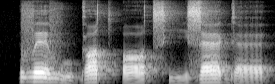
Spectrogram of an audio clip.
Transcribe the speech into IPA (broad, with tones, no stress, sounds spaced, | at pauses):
v ɛ˥ v u˩ ɡ ɑ˥ t͡sʼ ɑ˩ t͡sʰ i˩ z æ˥ ɡ æ˩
